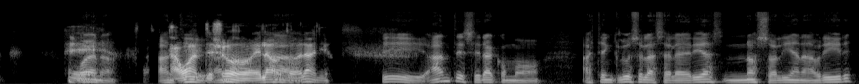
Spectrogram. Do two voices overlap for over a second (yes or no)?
yes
